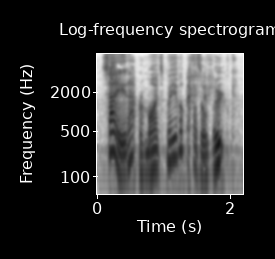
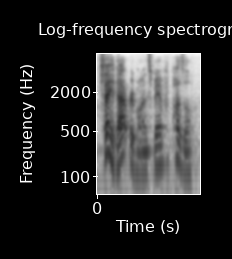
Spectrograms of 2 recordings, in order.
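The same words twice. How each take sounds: First: Put-on copying the British accent; mock British accent, echoing the line. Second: A put-on British accent, a bit higher. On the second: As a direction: say it like a posh Brit. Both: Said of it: "we're breaking out that accent".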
